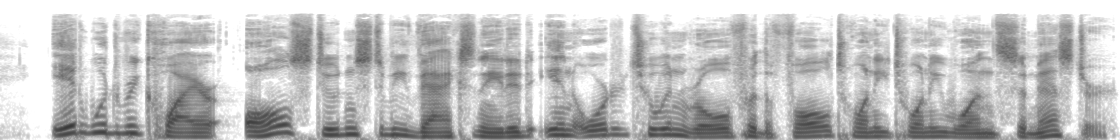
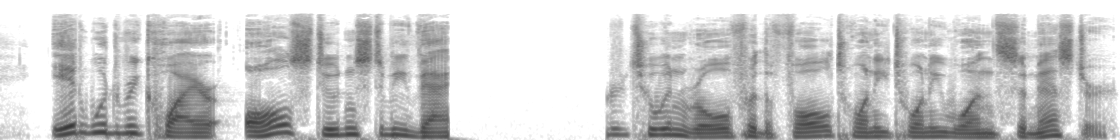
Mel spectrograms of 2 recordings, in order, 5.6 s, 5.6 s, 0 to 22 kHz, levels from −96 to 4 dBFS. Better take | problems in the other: first | audio cutting out; at 2 s for 1 s

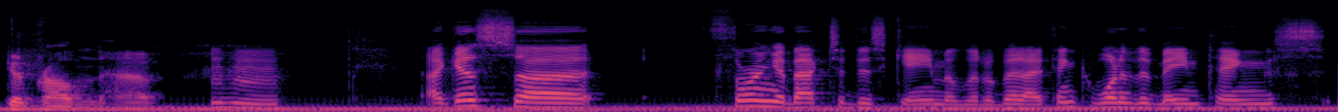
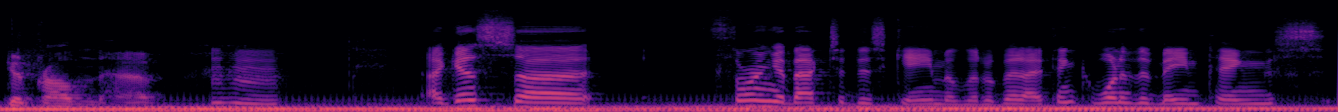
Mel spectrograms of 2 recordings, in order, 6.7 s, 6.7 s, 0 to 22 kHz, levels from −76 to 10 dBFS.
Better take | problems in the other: first | low rumble; loud; throughout; 9 dB below the speech; faint in the first

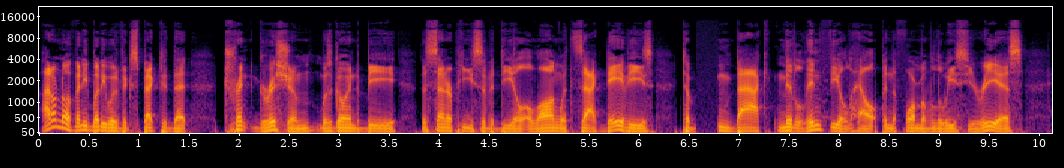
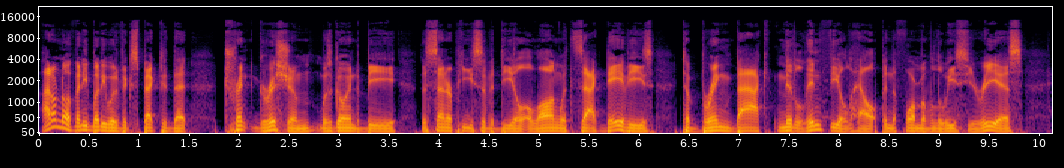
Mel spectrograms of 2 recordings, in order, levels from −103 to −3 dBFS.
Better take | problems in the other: second | audio cutting out; at 6.5 s

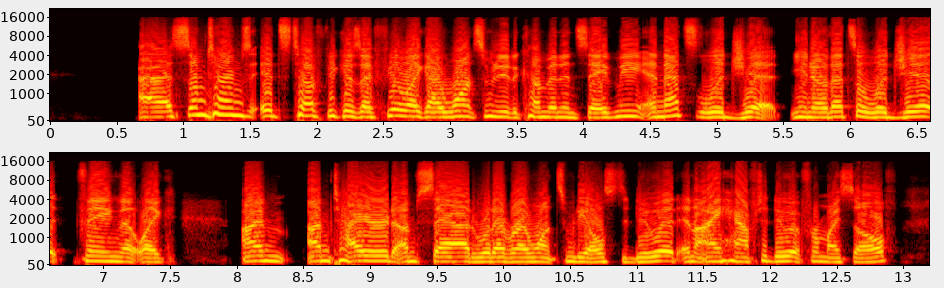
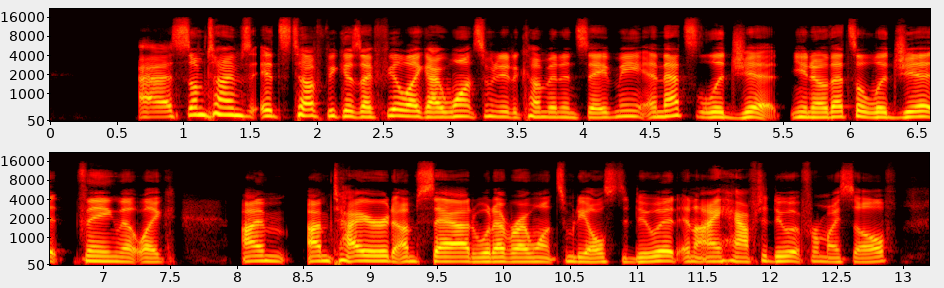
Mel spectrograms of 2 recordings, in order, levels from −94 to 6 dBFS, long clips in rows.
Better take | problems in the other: second | distortion; heavy; 24% of the sound clipped

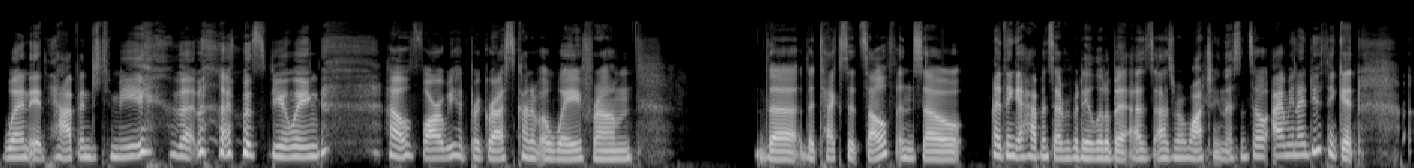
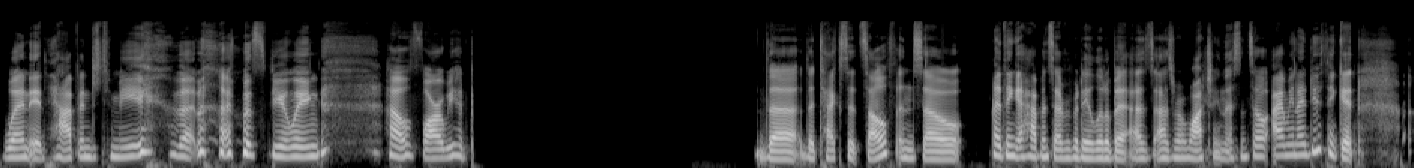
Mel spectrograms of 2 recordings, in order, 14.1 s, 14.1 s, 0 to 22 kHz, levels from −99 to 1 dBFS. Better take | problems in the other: first | audio cutting out; at 4.5 s for 2 s

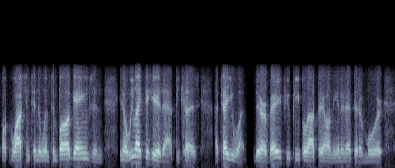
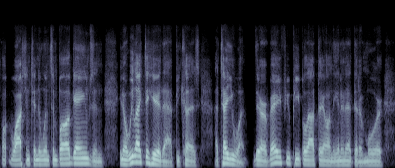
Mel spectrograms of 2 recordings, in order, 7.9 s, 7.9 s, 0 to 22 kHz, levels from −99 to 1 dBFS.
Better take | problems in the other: second | phone-call audio; poor line; nothing above 3.5 kHz

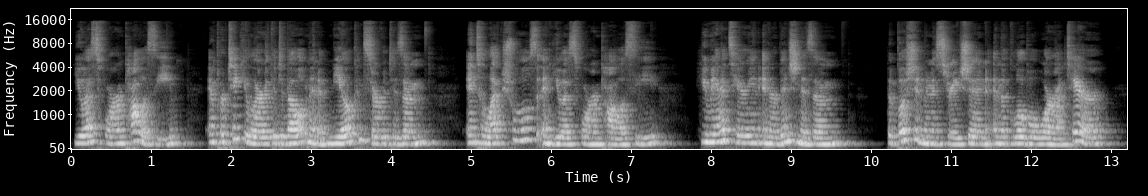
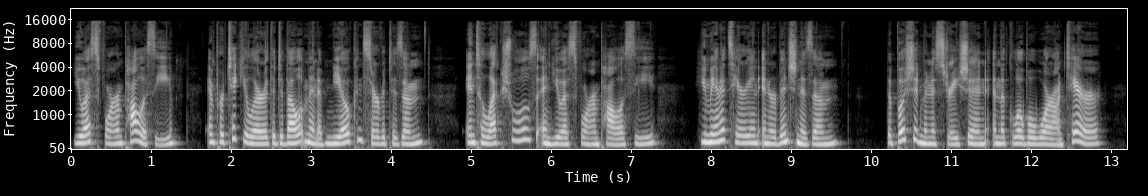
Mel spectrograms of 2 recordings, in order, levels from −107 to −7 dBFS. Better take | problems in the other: second | off-mic speech; far // room echo; slight; dies away in 0.3 s

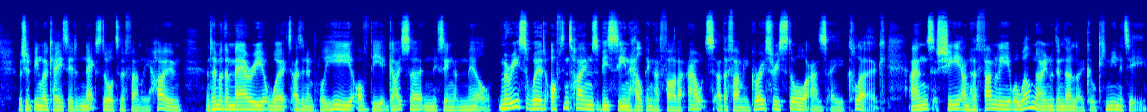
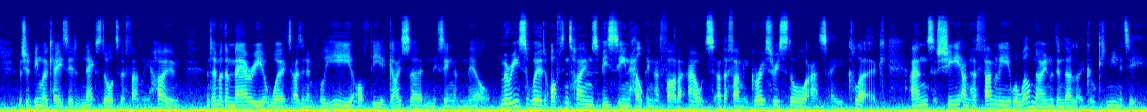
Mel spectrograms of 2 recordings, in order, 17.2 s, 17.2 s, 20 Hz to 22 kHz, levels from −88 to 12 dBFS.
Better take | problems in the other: first | low rumble; noticeable; throughout; 10 dB below the speech

